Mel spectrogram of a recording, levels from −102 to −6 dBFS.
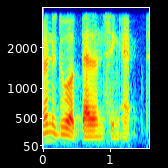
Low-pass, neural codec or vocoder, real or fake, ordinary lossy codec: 3.6 kHz; none; real; none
